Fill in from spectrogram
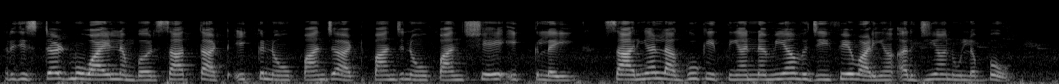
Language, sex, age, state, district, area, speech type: Punjabi, female, 18-30, Punjab, Mohali, rural, read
